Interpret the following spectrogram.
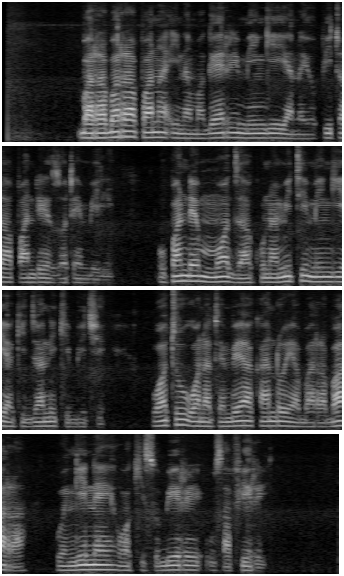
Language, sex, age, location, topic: Swahili, male, 18-24, Nairobi, government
